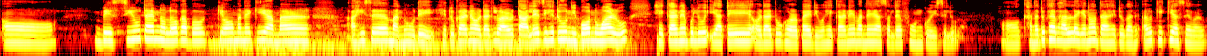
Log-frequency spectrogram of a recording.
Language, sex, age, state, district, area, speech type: Assamese, female, 30-45, Assam, Charaideo, urban, spontaneous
